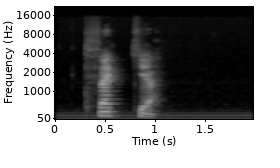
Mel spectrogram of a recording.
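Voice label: "tveggja", Icelandic; tolur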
